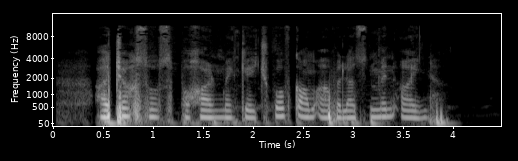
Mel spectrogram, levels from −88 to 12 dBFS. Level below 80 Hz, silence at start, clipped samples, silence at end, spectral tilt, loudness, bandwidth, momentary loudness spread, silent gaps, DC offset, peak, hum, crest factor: -38 dBFS; 0.45 s; under 0.1%; 0.5 s; -7.5 dB/octave; -24 LUFS; 11.5 kHz; 15 LU; none; under 0.1%; 0 dBFS; none; 24 dB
